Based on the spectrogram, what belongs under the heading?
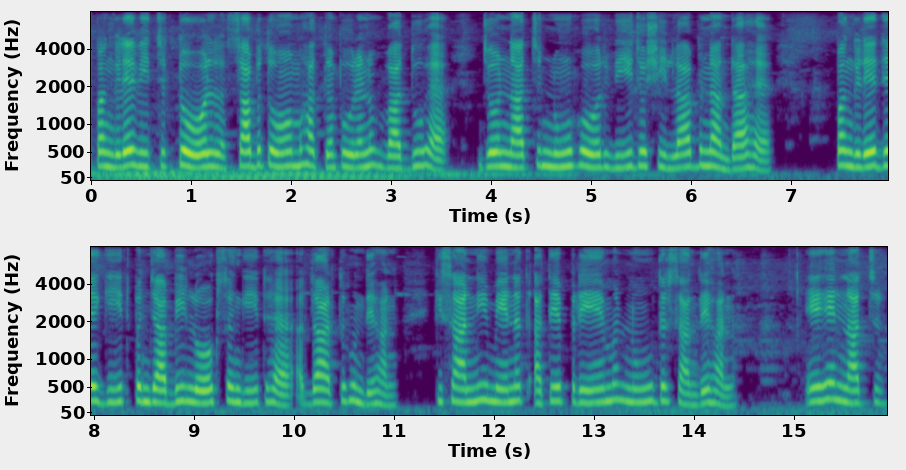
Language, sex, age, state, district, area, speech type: Punjabi, female, 45-60, Punjab, Hoshiarpur, rural, spontaneous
